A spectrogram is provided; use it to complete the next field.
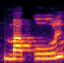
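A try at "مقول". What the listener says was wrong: माकूल नहीं, मकूल।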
